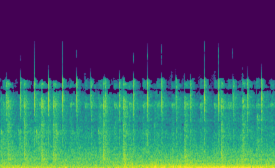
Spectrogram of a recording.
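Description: Loaded tank cars of a freight train rolling slowly past in reverse, a low rumble of wheels on rail. A light ticking runs over it at about three a second, and a low hum comes in a little past halfway.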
